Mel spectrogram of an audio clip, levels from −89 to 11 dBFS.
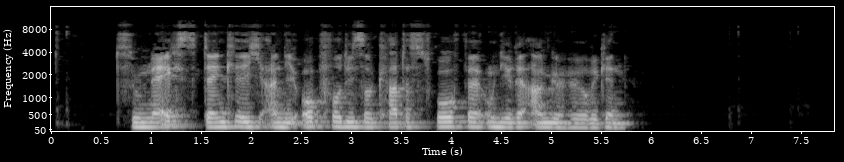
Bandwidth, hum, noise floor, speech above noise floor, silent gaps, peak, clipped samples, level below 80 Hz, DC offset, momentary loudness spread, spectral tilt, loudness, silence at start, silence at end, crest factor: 9.6 kHz; none; -88 dBFS; 71 dB; none; 0 dBFS; under 0.1%; -62 dBFS; under 0.1%; 6 LU; -6 dB/octave; -17 LUFS; 0.65 s; 2.05 s; 18 dB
